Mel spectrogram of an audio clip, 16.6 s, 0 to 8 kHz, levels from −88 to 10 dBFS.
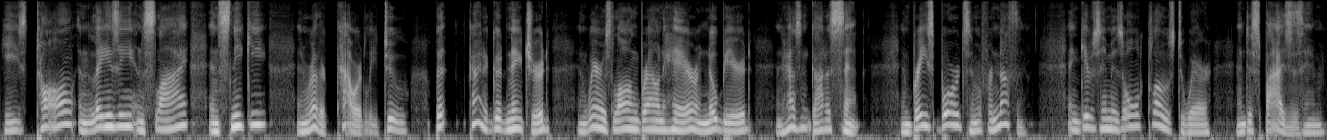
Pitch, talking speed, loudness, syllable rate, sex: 155 Hz, 165 wpm, -19 LUFS, 4.5 syllables/s, male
